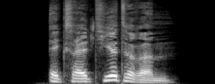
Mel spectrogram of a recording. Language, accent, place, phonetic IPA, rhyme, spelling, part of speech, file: German, Germany, Berlin, [ɛksalˈtiːɐ̯təʁəm], -iːɐ̯təʁəm, exaltierterem, adjective, De-exaltierterem.ogg
- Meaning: strong dative masculine/neuter singular comparative degree of exaltiert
